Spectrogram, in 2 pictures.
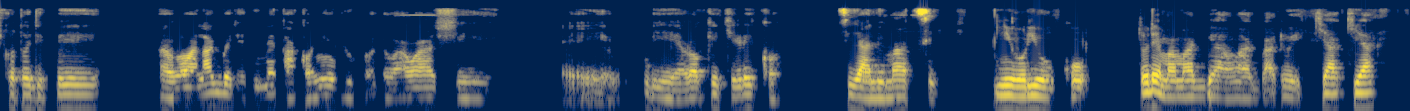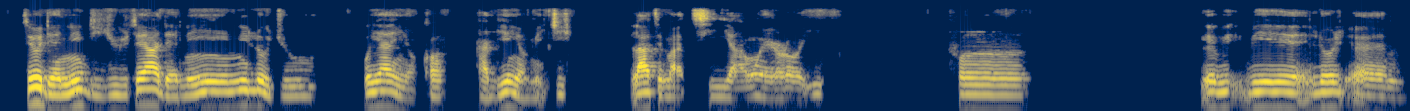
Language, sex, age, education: Yoruba, male, 15-29, tertiary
